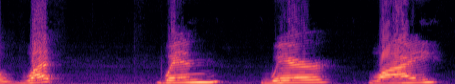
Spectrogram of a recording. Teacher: Nowadays we pronounce what without the H sound.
